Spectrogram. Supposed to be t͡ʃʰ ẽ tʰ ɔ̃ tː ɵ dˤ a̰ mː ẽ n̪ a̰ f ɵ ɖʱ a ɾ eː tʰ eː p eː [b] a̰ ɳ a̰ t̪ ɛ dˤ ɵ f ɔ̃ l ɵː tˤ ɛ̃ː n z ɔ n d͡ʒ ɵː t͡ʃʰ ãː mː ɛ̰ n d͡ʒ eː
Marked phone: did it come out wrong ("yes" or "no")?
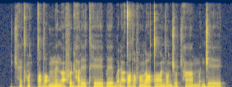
no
